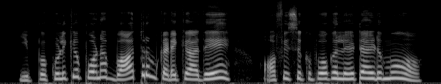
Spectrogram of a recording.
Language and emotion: Tamil, fearful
